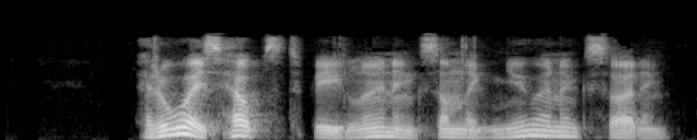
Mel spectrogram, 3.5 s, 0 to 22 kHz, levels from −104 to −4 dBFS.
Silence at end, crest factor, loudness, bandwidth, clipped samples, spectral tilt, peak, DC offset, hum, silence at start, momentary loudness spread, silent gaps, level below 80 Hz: 0.15 s; 22 dB; -25 LUFS; 8.2 kHz; under 0.1%; -5.5 dB/octave; -4 dBFS; under 0.1%; none; 0.7 s; 10 LU; none; -60 dBFS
